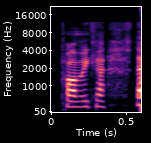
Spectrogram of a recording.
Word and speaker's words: Pomykala: Pomykala.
